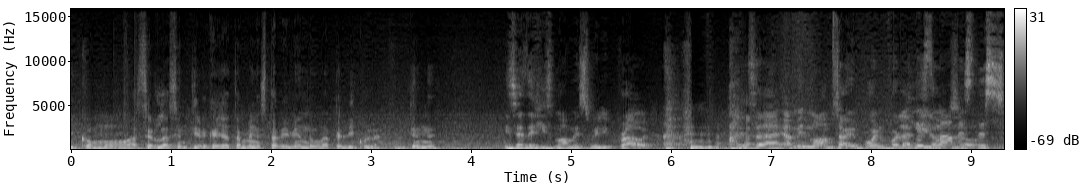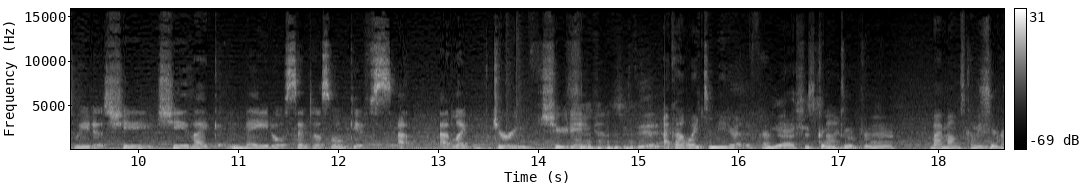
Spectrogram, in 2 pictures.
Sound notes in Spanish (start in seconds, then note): 8.5 habla en ingés; 12.2 risas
